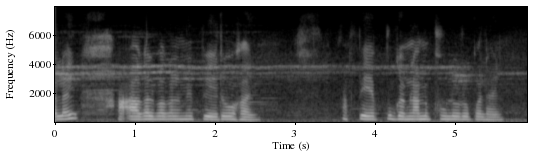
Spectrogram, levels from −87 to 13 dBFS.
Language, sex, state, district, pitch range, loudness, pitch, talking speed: Bajjika, female, Bihar, Vaishali, 205-220 Hz, -25 LUFS, 215 Hz, 120 wpm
